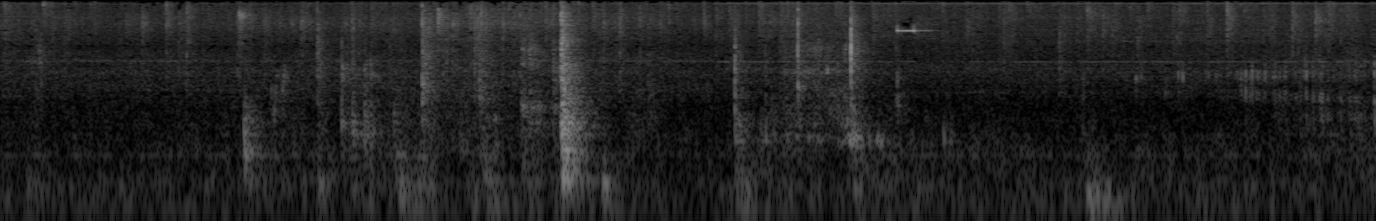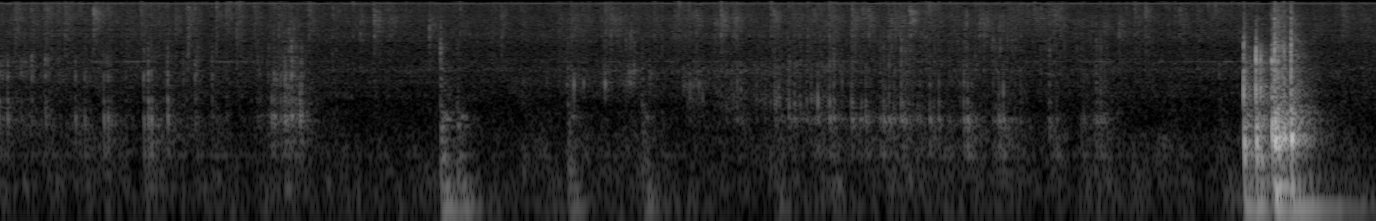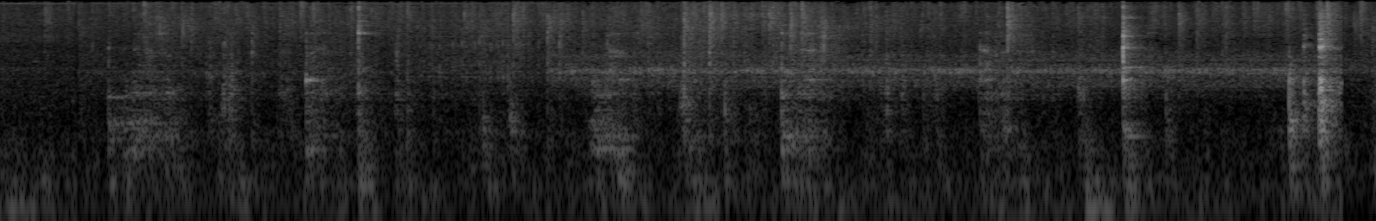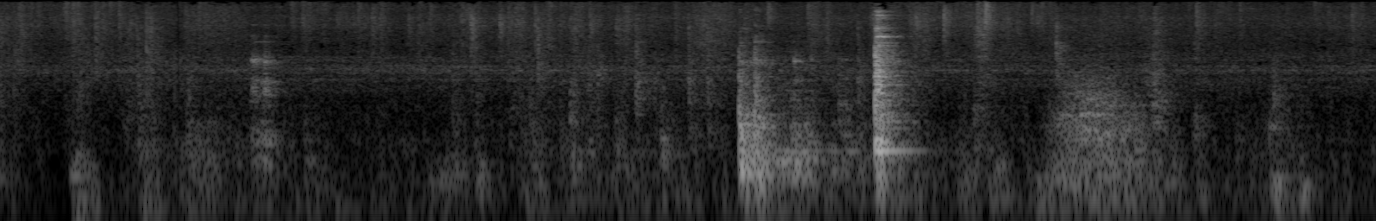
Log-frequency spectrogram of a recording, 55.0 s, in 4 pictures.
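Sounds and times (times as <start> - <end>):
crockery and utensils clinking: 40.5 - 41.0, 49.2 - 50.5.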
